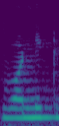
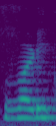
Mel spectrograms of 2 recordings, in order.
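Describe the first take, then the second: First: वणिक with dental n; wrong pronunciation. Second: वणिक with retroflex flap; correct pronunciation. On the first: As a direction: say the middle of वणिक as plain ni. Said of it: "नहीं होता". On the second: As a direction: curl the tongue mid-word in वणिक. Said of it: "होता है". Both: Shown as a demonstration.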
